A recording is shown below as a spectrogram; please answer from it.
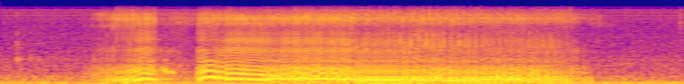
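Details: Pug named Spud asleep: rattling, buzzing snore lasting about two seconds with a throaty vibration.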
